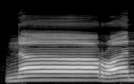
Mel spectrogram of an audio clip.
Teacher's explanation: اخفا کو ناظرین کرام کتنا کھینچتے ہیں ہم؟ قصر کرتے ہیں، اس پہ قصر کرتے ہیں، ایک الف جتنا اس کو چھپاتے ہیں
